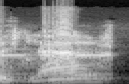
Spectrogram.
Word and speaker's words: village: C'est dans ce village. C'est dans ce village. C'est dans ce village. Это в этой деревне. C'est dans ce village. C'est dans ce village. Обратите внимание, что деревня читается двумя L. Это исключение.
